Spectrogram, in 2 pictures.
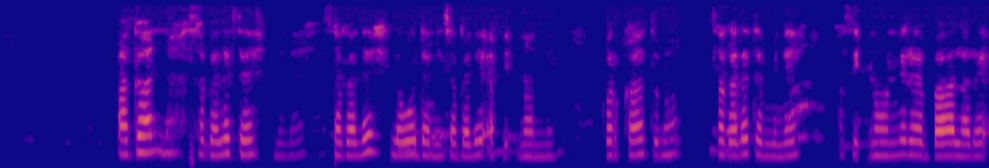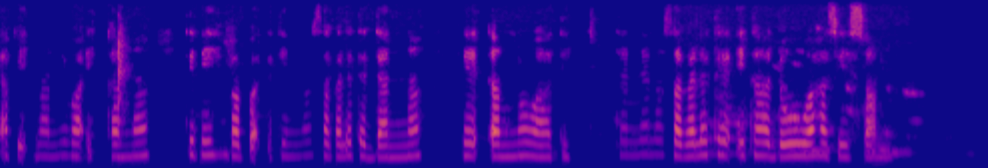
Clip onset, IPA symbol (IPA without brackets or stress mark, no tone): ʔ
